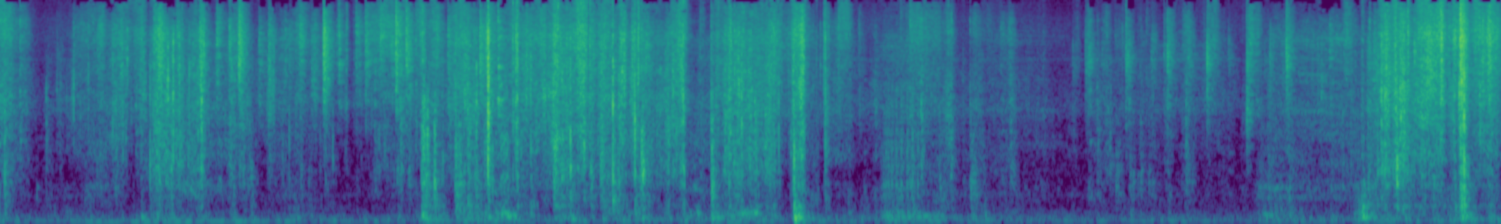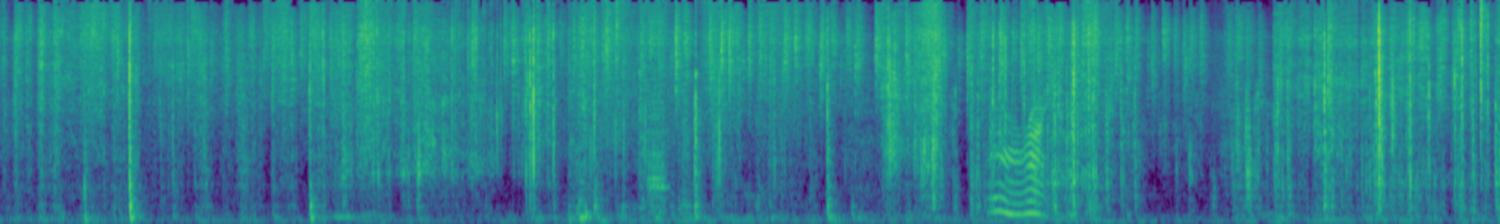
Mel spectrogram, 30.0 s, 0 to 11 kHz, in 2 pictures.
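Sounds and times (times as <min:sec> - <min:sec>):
paper pages rustling: 0:00.0 - 0:10.2, 0:10.9 - 0:30.0.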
